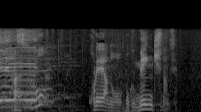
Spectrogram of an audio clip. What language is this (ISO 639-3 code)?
jpn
